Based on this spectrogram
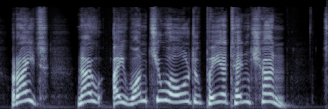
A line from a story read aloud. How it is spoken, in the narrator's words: squeaked Quez Overquattle, cupping its tiny hands around its main mouth in an effort to be heard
